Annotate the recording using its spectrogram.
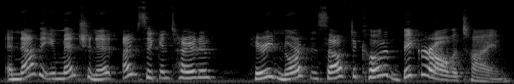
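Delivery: fast, high, loud complaint; loud high fast griping; excited rant. Acted. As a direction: rattle off the gripe quickly.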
